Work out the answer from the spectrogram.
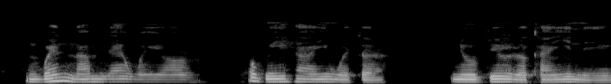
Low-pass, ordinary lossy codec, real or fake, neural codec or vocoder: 7.2 kHz; AAC, 48 kbps; real; none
